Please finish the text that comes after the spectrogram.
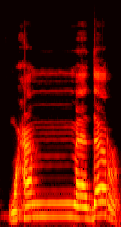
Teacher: میم کے اوپر تشدید ہے، شدہ ہے، جس کی وجہ سے ہم میم کی آواز کو بھی یہاں پر کچھ دیر کے لیے روک دیں گے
